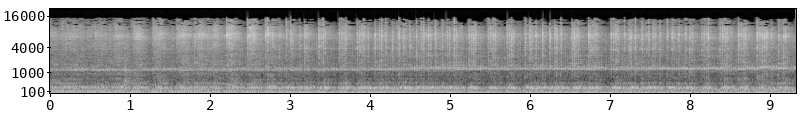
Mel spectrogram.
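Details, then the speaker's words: Big-cam Honda with a large intake and throttle body, previously only idling around 1500 rpm; idle issues now sorted. Choppy, loping idle around 1100–1200 rpm with uneven exhaust pulses, otherwise steady. "I actually had some idling issues with it, like I was telling you guys, but I got it all sorted out. This thing chops like a motherfucker now."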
